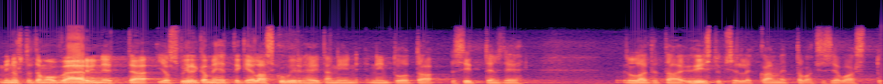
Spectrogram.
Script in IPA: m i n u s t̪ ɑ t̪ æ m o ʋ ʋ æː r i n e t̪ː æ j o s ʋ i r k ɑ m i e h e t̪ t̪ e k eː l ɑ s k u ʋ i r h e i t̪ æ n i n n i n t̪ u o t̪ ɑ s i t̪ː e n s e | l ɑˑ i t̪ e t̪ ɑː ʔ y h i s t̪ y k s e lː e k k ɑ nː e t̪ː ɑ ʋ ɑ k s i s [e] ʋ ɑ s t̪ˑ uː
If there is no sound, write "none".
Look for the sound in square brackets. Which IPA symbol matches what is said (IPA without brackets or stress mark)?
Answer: e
